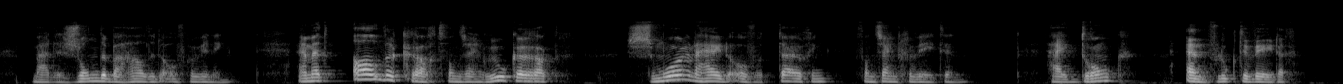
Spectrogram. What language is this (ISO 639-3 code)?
nld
